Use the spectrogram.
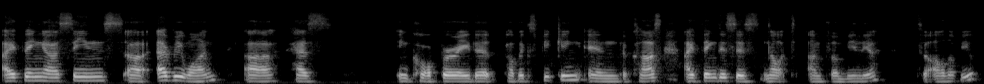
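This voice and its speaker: A woman from Malaysia in her thirties presents research at an academic conference. Her voice sits low for a woman. She speaks politely and steadily, pausing on hesitant fillers. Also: darkish tone. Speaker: university lecturer presenting research.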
